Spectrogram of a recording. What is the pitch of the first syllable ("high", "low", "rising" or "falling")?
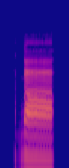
low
